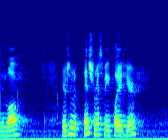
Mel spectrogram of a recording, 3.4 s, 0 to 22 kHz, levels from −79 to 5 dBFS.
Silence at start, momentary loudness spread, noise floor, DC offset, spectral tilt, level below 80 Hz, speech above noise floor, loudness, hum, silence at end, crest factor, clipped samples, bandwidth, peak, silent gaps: 0 s; 10 LU; -53 dBFS; 0.7%; -6 dB/octave; -58 dBFS; 24 dB; -30 LUFS; none; 0.25 s; 18 dB; under 0.1%; 11.5 kHz; -12 dBFS; none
